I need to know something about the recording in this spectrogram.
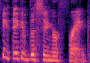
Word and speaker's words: Phranc: think of the singer Frank and it's spelled uh spelled p h r an c um who was once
